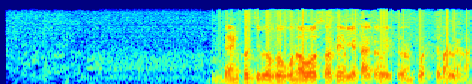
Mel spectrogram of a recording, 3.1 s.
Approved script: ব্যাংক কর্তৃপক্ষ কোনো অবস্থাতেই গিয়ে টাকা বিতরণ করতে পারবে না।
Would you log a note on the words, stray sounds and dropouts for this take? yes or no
no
